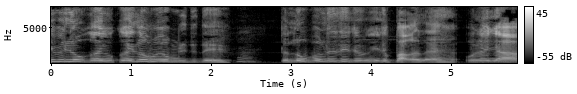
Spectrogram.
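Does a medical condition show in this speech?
Yes: cerebral palsy.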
